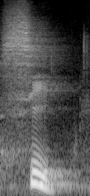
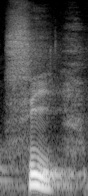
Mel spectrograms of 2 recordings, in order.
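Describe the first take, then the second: First: The s sound is plain, without emphasis. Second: The s sound is emphatic and heavy. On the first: The speaker calls it right. "lorsqu'elle a une kasra" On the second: The speaker calls it wrong. "ne pas créer d'emphase... Pas faire de"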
